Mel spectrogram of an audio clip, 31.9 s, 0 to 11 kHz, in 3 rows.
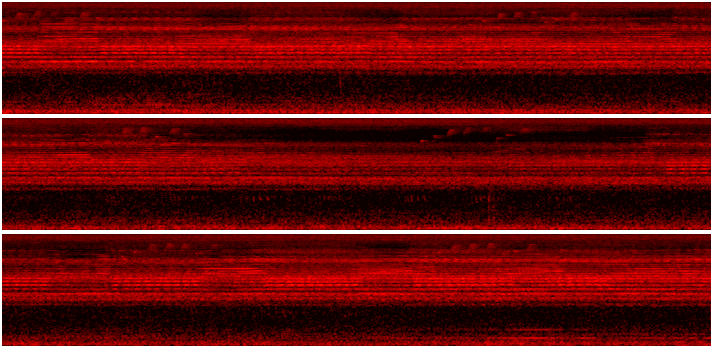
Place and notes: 水上巷, 桃米里 - Cicada and birds sounds
Cicada sounds, Birds singing, face the woods
Zoom H2n MS+ XY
